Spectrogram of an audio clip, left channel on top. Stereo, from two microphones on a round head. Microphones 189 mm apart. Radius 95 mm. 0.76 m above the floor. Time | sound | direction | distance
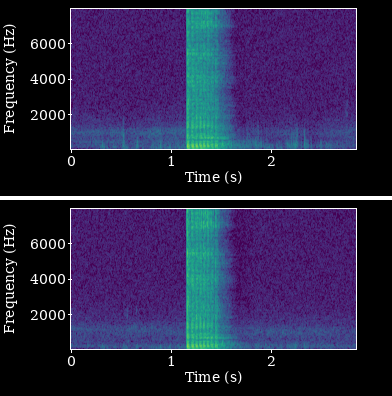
1.1 | a drill | 20° right (ahead or behind) | 0.7 m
